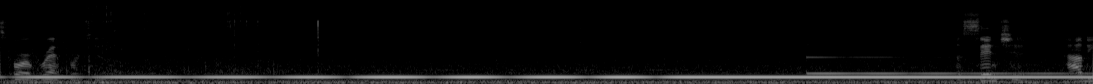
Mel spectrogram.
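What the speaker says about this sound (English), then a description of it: "Let the tones of the bowls fill the space for a breath or two." A singing bowl rings with one pure, sustained tone that pulses in slow waves and fades gradually, and a second, higher bowl tone joins near the end.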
